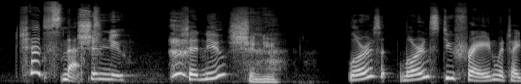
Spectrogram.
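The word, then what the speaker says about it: Chenut: And the music was by Jean-Marc Chesnut. Chenu. Chenu. Lawrence Dufresne, which I do know how to pronounce because I have a friend Because with of that last Shawshank name.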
